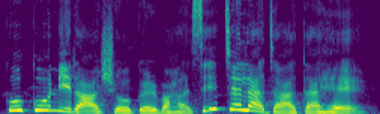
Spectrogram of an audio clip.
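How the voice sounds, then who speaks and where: A woman narrates a children's cartoon story from a script. The voice is very high, and the intonation moves up and down a great deal. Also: big pitch swings, slow.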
